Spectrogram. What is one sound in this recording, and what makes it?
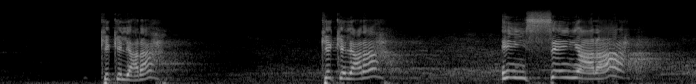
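A man preaches loudly with animation through loudspeakers in a large echoing hall.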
